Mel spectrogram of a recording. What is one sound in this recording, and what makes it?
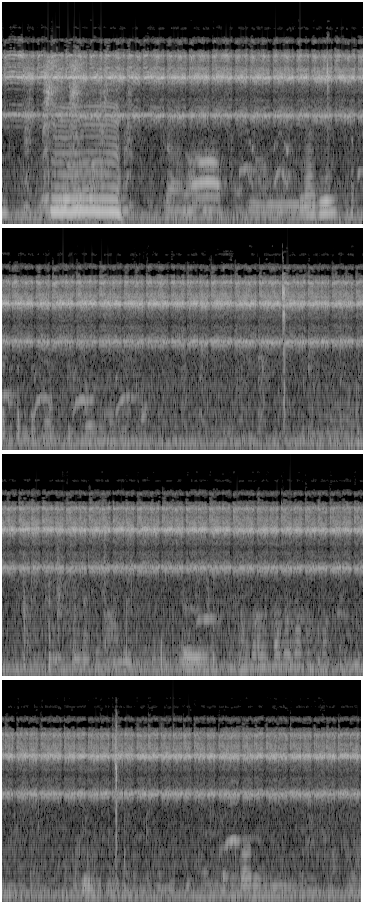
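A young monkey squeals and whimpers close by.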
